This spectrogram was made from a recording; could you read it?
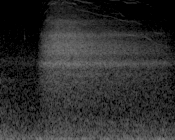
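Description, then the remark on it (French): A slow, deep breath drawn in through the nose begins after a brief pause and stays soft and airy for nearly two seconds, quiet, with no talking. “J'inspire.”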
